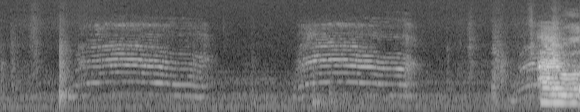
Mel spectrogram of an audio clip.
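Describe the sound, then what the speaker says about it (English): A house cat meows twice indoors, each a clear drawn-out cry of about a second, close and fairly loud, followed by a brief sharp sound at the end. "You can hear her meowing."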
